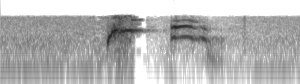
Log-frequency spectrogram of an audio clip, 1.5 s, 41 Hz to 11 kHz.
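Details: Female long coat Chihuahua born in 2010, at home in everyday life, giving two quick high yelps in succession, the first rising sharply, the second a short whining note, over faint hum.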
